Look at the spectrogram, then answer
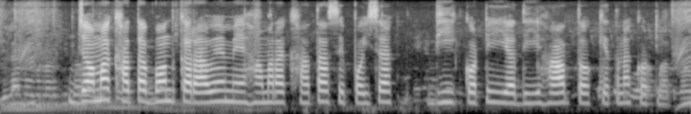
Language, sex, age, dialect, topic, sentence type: Bhojpuri, female, <18, Southern / Standard, banking, question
